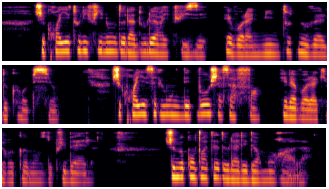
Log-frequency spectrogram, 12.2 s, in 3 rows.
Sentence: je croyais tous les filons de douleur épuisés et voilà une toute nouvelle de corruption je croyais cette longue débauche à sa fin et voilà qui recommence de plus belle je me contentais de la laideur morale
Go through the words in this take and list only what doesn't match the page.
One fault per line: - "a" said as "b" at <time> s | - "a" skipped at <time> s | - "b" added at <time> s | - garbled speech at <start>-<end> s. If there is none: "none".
- "la" added at 1.5 s
- "mine" added at 3.2 s
- "la" added at 7.6 s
